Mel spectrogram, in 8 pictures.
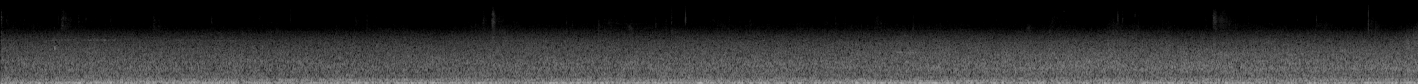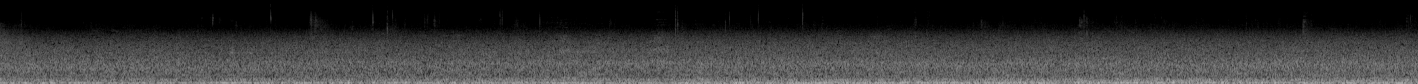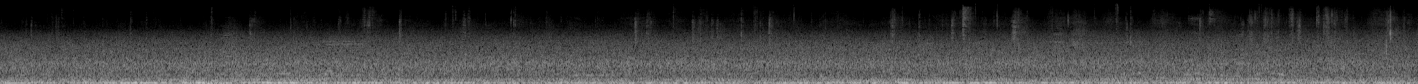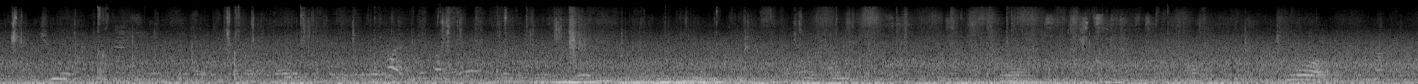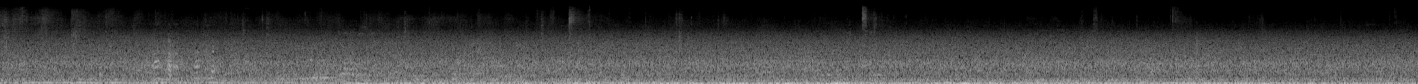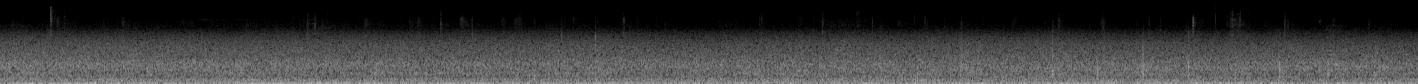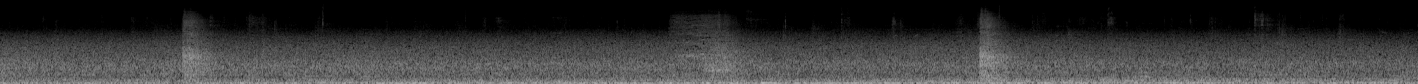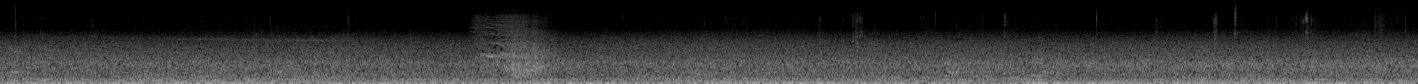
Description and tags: Noise of Novosibirsk street.
Recorded: 2013-11-19
XY-stereo.
Recorder: Tascam DR-40
atmosphere, Novosibirsk, town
